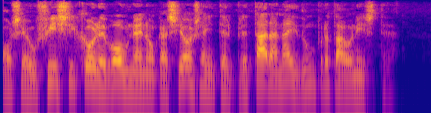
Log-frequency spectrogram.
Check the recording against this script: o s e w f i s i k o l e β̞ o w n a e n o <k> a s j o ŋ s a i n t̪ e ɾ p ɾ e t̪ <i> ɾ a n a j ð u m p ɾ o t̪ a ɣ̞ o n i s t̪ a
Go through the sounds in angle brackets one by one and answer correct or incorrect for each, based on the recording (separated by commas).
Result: correct, incorrect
